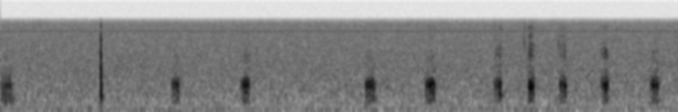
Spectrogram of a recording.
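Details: Pet meerkat kept indoors, watching birds outside and playfighting: a sharp click, then a run of brief soft calls spaced irregularly, quickening toward the end, against a quiet indoor background.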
